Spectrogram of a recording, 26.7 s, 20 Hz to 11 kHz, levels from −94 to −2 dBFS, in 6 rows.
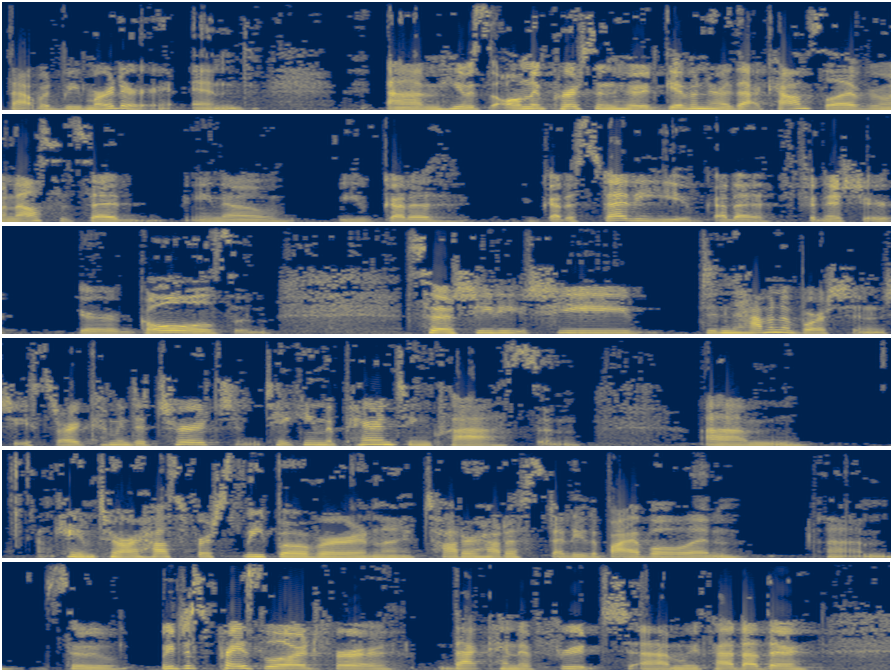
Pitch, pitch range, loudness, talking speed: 175 Hz, 155-195 Hz, -23 LUFS, 195 wpm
